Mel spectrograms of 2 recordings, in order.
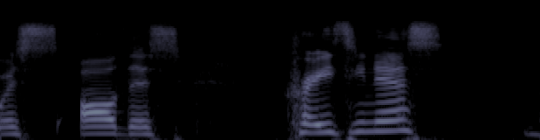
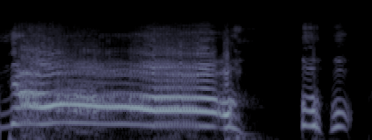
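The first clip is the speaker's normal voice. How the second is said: high, loud desperate screaming of no; frantic, crying yell, much higher and louder; panicked shout; 12 semitones higher, 11 dB louder than usual. Retold or imitated. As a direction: shriek at the dog not to die. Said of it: "I was like".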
